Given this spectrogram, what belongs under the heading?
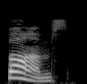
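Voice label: "balms", British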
